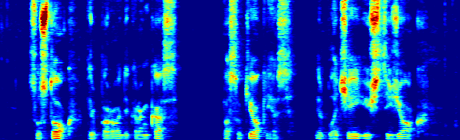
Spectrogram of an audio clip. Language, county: Lithuanian, Kaunas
